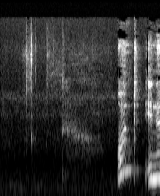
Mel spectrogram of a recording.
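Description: Faint handling of a stiff paper greeting card as it is opened, a soft tick and a brief rustle over quiet room tone. A woman starts speaking near the end.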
